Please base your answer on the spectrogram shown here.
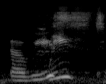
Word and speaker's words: Wiest: And thanks you guys so much for coming to Brew Talks with Building Out a Recipe with Kat Wiest. Rhymes with yeast.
